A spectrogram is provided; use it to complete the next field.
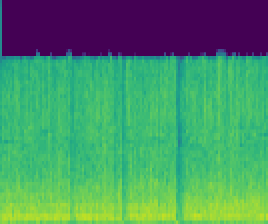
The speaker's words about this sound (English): Begging for applause.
